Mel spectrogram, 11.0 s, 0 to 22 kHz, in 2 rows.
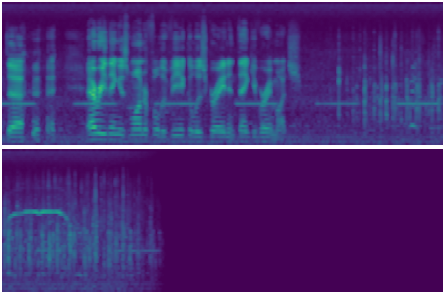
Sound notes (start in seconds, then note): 0.2 laughing; 4.2 applause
